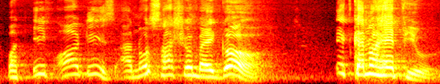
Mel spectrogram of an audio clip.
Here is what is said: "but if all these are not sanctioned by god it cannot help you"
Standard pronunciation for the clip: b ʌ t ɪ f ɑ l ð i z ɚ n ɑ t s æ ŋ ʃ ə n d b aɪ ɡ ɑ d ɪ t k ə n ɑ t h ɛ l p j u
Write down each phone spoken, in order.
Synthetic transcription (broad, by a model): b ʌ t ɪ f ɑ l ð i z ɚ n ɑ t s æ ʃ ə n b aɪ ɡ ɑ ɪ t k ə n ɑ t h ɛ l p j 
